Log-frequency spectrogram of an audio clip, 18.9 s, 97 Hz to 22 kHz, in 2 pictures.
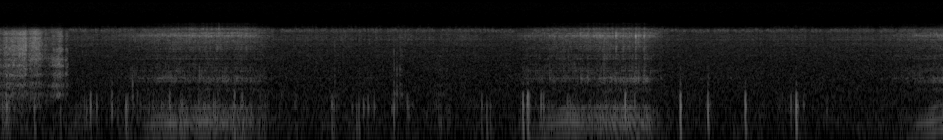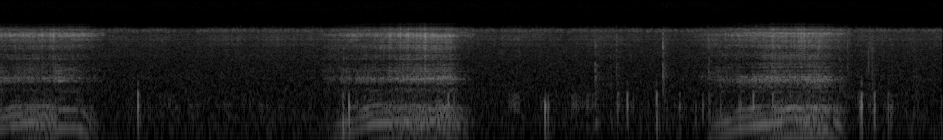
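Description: Regular rattling snores about every four seconds, roughly 14 breaths a minute, with faint clicks between them: steady snoring.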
